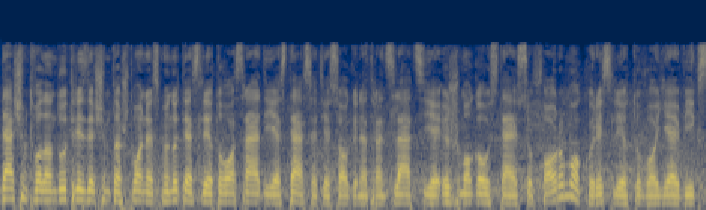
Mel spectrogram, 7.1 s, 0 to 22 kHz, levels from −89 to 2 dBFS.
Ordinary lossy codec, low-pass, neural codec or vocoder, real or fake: MP3, 96 kbps; 9.9 kHz; none; real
